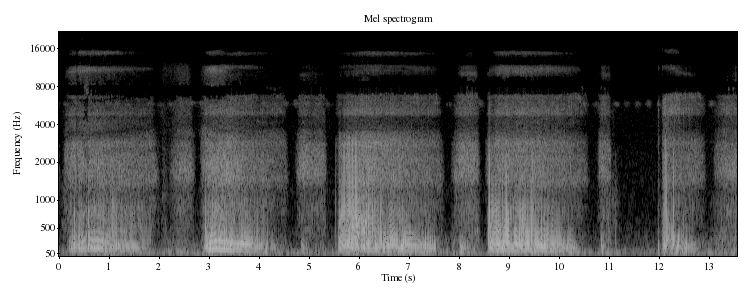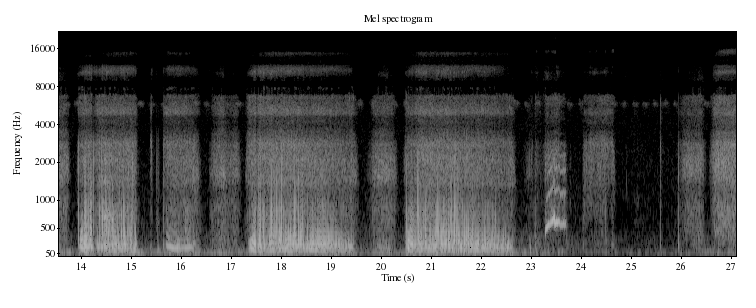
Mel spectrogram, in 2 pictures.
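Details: An infant snores with rough, noisy breaths repeating in a steady rhythm.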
